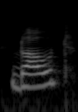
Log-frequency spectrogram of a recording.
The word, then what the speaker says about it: doubt: Words are thumb, doubt, plumber. Next silent letter is R.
